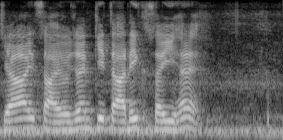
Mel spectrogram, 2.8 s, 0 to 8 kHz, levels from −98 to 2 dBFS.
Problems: background sounds at intervals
